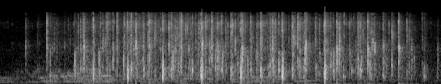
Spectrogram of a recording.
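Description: Audience applauding: dense clapping that builds up about half a second in and tails off near the end.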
